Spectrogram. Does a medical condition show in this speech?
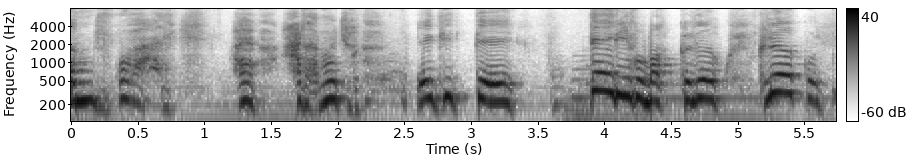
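Yes: cerebral palsy; sudden onset about one year ago, difficulty with self-care.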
